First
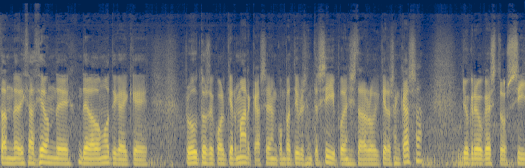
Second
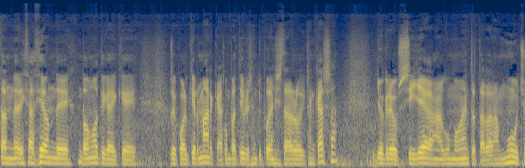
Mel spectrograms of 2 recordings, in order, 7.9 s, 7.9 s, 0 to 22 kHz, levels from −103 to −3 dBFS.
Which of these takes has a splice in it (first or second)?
second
